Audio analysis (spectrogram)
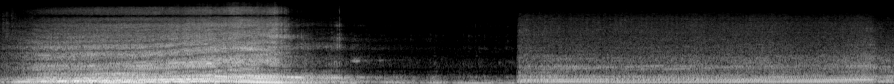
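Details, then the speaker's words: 1974 Corvette V8 on a short test drive after new brake caliper install, drag-race prep: pulls strongly through the revs, backs off, settles into steady even cruise; running and sounding good; healthy engine revving. "oh yeah that is way better yeah this thing is running good it's sounding good now"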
